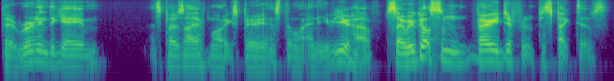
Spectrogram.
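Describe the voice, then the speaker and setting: A man's voice: medium pitch, fairly quick, bright, forceful tone, dry recording. A man chatting casually on a podcast as a panelist and game master.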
